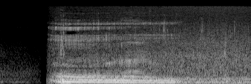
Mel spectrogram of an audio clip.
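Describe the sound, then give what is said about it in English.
A pot-bellied pig that survived a wildfire at Monte Lake, near Kamloops, lets out a long, loud, low grunt that starts abruptly after a brief quiet moment and drones on steadily, a deep rumbling snort with no talking. “Pot-bellied pig is among the animals that survived the flames.”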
